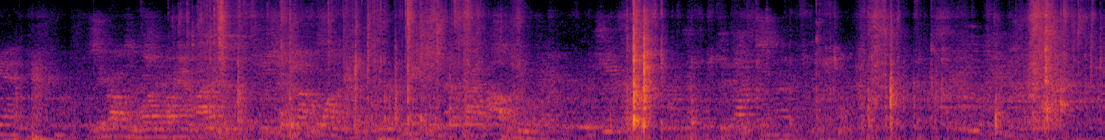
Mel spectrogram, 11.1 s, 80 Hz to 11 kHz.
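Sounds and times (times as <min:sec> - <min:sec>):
cardboard handling: 0:01.8 - 0:05.4.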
